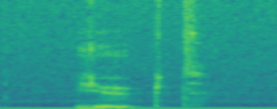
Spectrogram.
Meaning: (adjective) indefinite neuter singular of djup; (adverb) 1. deeply 2. profoundly 3. fast (of sleeping: deeply or soundly)
- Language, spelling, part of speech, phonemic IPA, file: Swedish, djupt, adjective / adverb, /jʉːpt/, Sv-djupt.ogg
